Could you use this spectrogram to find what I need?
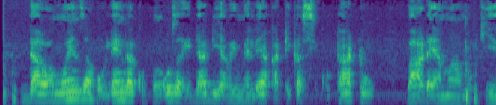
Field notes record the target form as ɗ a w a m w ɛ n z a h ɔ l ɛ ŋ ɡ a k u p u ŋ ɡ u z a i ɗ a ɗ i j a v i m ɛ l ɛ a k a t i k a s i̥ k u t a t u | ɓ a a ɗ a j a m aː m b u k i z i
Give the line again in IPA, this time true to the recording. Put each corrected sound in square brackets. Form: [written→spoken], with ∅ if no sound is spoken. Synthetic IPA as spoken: ɗ a w a m w ɛ n z a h [ɔ→u] l ɛ ŋ ɡ a k u p u ŋ ɡ u z a i ɗ a ɗ i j a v i m ɛ l ɛ a k a t i k a s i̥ k u t a t u | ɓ a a ɗ a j a m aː m b u k i z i

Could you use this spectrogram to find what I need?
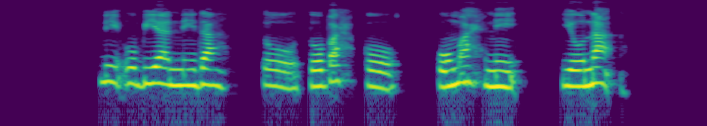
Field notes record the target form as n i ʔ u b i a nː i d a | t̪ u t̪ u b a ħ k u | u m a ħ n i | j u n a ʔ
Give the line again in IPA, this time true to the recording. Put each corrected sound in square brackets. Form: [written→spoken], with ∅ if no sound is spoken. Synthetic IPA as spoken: n i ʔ u b i a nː i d a | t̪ u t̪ u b a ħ k u | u m a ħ n i | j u n a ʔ

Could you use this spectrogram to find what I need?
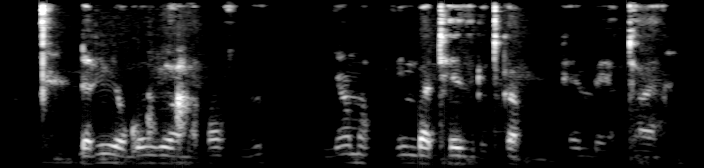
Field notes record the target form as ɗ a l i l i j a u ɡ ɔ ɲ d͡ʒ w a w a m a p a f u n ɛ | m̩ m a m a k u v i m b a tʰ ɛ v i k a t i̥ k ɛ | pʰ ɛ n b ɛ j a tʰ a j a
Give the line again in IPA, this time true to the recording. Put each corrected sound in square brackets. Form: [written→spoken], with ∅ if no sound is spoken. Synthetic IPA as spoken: ɗ a l i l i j a u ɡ ɔ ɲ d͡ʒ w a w a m a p a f u n [ɛ→i] | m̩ [m→ɲ] a m a k u v i m b a tʰ ɛ [v→z] i k a t i̥ k [ɛ→a] | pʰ ɛ [n→m] b ɛ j a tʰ a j a

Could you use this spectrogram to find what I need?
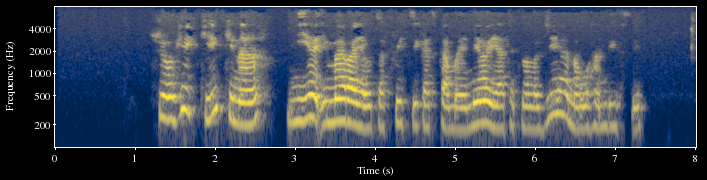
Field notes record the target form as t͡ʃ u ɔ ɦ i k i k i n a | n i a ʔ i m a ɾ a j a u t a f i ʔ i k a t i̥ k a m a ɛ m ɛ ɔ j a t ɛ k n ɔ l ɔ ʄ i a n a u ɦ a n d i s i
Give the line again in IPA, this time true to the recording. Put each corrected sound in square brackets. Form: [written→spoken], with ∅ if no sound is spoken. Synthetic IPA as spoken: t͡ʃ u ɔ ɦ i k i k i n a | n i a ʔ i m a ɾ a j a u t a f i [ʔ→t] i k a t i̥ k a m a ɛ [m→n] ɛ ɔ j a t ɛ k n ɔ l ɔ ʄ i a n a u ɦ a n d i s i

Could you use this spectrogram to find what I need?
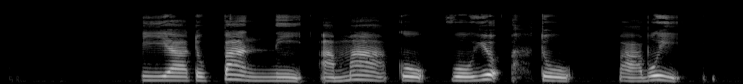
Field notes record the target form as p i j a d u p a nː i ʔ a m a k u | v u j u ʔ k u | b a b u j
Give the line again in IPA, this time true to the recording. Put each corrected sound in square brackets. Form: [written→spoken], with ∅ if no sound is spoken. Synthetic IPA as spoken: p i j a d u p a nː i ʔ a m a k u | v u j u ʔ [k→t] u | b a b u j

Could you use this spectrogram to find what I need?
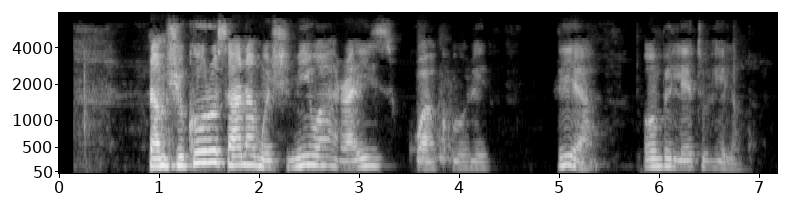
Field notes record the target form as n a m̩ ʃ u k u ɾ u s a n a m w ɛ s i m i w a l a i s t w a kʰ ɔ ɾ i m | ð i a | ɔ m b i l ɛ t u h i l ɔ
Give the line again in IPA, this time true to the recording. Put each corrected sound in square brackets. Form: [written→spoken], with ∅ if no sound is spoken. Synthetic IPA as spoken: n a m̩ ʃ u k u ɾ u s a n a m w ɛ [s→ʃ] i m i w a [l→ɾ] a i s [t→k] w a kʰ [ɔ→u] ɾ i [m→∅] | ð i a | ɔ m b i l ɛ t u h i l ɔ

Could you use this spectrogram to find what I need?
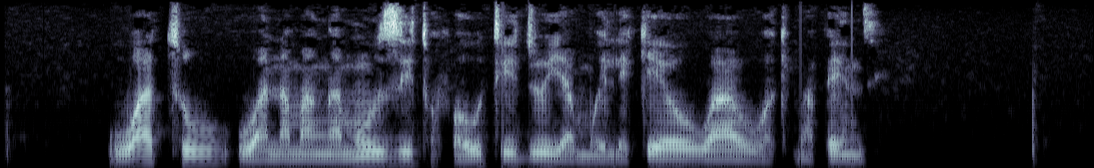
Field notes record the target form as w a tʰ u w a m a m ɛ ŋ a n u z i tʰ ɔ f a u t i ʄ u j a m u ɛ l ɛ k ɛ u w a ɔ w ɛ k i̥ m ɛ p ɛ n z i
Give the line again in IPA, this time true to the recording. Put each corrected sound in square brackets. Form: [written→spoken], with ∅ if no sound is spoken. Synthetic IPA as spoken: w a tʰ u w a [m→n] a m [ɛ→a] ŋ a [n→m] u z i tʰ ɔ f a u t i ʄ u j a m u ɛ l ɛ k ɛ [u→ɔ] w a ɔ w [ɛ→a] k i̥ m [ɛ→a] p ɛ n z i

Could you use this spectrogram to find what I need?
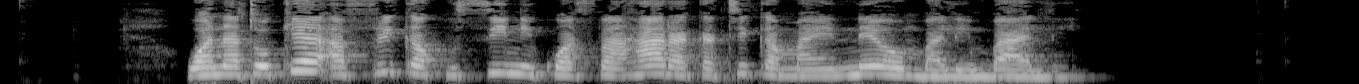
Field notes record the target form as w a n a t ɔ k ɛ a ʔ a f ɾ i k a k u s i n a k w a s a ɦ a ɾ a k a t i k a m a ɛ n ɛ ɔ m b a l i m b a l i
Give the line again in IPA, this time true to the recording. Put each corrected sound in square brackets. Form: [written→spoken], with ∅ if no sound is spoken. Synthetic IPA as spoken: w a n a t ɔ k ɛ a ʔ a f ɾ i k a k u s i n [a→i] k w a s a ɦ a ɾ a k a t i k a m a ɛ n ɛ ɔ m b a l i m b a l i

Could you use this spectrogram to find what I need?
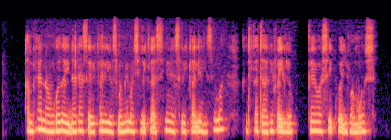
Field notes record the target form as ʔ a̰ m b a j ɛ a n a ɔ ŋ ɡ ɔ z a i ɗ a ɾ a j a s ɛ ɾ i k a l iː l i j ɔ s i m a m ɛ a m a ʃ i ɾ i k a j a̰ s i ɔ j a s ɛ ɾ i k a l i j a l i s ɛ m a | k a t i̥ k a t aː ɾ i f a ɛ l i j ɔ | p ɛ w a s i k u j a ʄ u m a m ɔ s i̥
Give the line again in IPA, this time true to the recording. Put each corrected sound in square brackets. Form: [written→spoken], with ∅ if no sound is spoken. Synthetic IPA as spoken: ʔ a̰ m b a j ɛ a n a ɔ ŋ ɡ ɔ z a i ɗ a ɾ a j a s ɛ ɾ i k a l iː l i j ɔ s i m a m [ɛ→i] a m a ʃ i ɾ i k a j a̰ s i ɔ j a s ɛ ɾ i k a l i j a l i s ɛ m a | k a t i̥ k a t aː ɾ i f a [ɛ→i] l i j ɔ | p ɛ w a s i k u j a ʄ u m a m ɔ s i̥

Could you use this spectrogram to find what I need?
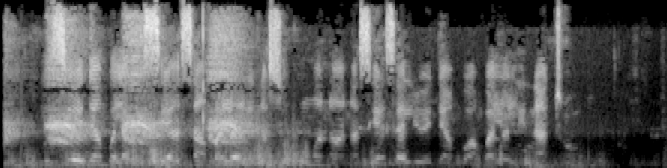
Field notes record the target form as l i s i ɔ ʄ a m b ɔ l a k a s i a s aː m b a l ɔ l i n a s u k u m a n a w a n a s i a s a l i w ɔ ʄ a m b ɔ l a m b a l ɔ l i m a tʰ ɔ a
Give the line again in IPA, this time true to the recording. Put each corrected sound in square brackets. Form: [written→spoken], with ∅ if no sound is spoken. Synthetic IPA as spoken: l i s i ɔ ʄ a m b ɔ l a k [a→i] s i a s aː m b a l ɔ l i n a s u k u m a n a w a n a s i a s a l i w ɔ ʄ a m b ɔ [l→∅] a m b a l ɔ l i [m→n] a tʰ ɔ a

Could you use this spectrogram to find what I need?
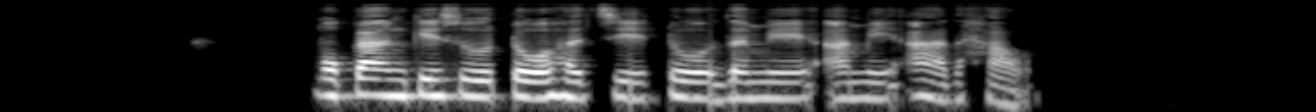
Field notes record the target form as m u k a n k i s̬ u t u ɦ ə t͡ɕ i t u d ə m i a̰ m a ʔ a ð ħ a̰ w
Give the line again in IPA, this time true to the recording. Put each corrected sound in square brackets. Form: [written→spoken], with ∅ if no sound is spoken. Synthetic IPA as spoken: m u k a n k i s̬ u t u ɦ ə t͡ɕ i t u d ə m i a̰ m [a→i] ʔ a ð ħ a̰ w

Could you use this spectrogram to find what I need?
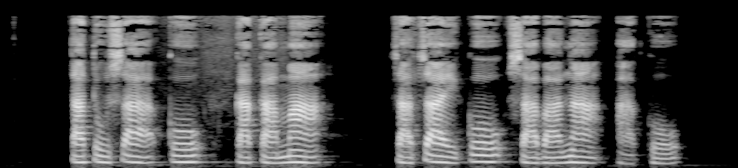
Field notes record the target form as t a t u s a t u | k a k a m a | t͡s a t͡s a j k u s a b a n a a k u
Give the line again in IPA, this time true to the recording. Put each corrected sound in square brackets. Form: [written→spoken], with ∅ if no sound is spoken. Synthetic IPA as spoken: t a t u s a [t→k] u | k a k a m a | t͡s a t͡s a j k u s a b a n a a k u

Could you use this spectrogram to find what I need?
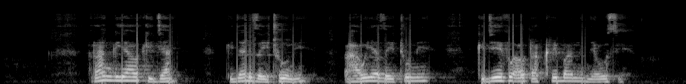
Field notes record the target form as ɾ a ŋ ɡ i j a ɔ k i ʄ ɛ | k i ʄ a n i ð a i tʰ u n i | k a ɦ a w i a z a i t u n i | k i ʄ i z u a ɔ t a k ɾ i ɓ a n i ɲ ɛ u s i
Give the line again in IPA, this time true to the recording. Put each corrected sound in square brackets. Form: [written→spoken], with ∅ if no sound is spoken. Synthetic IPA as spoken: ɾ a ŋ ɡ i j a ɔ k i ʄ [ɛ→a] | k i ʄ a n i [ð→z] a i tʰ u n i | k a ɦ a w i a z a i t u n i | k i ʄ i [z→v] u a [ɔ→u] t a k ɾ i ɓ a n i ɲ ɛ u s i

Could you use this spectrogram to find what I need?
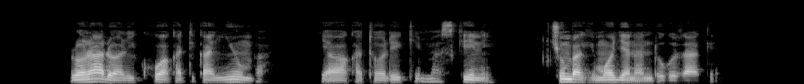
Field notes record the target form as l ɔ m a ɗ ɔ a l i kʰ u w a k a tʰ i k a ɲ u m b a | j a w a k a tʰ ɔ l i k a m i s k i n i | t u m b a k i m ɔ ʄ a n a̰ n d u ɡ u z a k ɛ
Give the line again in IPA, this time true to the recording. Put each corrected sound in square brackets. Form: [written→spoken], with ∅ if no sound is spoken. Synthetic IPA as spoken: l ɔ [m→n] a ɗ ɔ a l i kʰ u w a k a [tʰ→t] i k a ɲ u m b a | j a w a k a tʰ ɔ l i k [a→i] m [i→a] s k i n i | [t→t͡ʃ] u m b a k i m ɔ ʄ a n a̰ n d u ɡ u z a k ɛ

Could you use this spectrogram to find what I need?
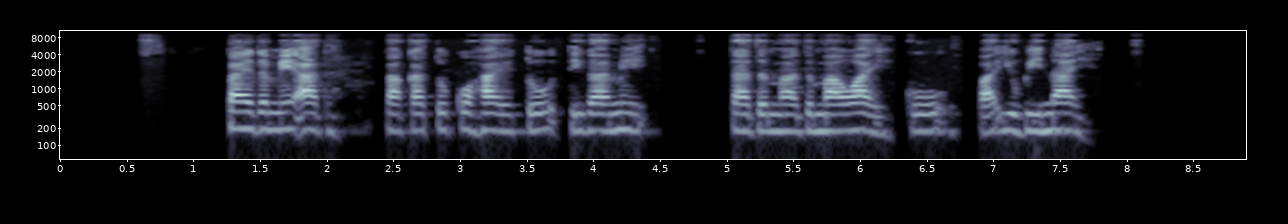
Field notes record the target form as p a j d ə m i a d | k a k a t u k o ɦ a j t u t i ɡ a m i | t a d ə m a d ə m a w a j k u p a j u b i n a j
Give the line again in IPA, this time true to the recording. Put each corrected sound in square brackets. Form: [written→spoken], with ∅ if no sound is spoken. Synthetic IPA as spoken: p a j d ə m i a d | [k→p] a k a t u k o ɦ a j t u t i ɡ a m i | t a d ə m a d ə m a w a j k u p a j u b i n a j

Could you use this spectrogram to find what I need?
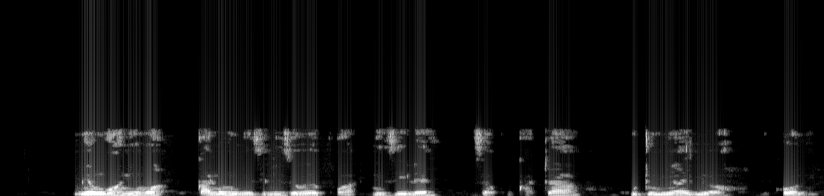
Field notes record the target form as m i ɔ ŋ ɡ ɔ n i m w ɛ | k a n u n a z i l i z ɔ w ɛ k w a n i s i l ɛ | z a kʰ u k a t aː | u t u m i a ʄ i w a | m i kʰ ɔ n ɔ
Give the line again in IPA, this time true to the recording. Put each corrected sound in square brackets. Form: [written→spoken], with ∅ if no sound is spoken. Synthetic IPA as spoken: m i ɔ ŋ ɡ ɔ n i m w [ɛ→a] | k a n u n [a→i] z i l i z ɔ w ɛ k w a n i [s→z] i l ɛ | z a [kʰ→k] u k a t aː | u t u m i a ʄ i w a | m i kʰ ɔ n ɔ

